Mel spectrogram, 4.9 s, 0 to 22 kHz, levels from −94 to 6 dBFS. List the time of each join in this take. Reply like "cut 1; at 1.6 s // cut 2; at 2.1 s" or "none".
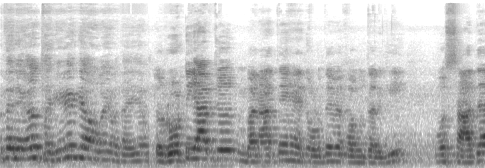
cut 1; at 1.4 s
